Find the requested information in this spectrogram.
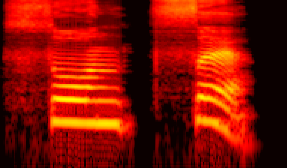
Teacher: Сонце, звук ц твердий, приголосний, позначається рисочкою.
